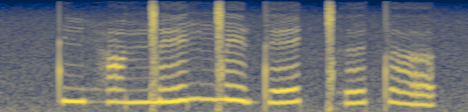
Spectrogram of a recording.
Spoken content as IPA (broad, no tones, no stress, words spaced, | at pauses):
tĩhɑŋ͡ǀɛ̃ ŋ͡ǀɛ̃tɛ ǀʰə tʌ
